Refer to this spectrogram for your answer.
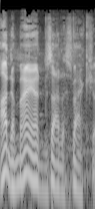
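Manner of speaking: put-on old-South gentleman's accent. Showing how a phrase sounds said like a southern gentleman, southern gentleman accent. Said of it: "if you could say it like a Southern gentleman".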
